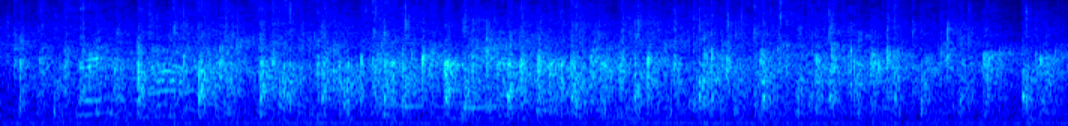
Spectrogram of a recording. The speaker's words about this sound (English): And so I'll give them another hand clap, would you?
